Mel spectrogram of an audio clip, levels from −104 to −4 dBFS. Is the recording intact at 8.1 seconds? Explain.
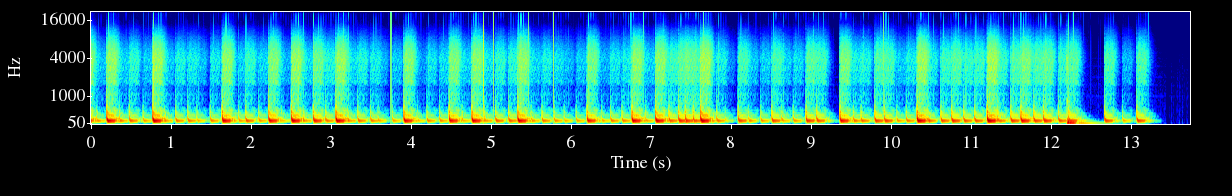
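No. At 8.1 seconds the music is overlaid with word clock ticks, which run from 0.10 s to 13.72 s. The receiving device runs on its own clock, not locked to the sender's. The two differ by roughly 700 parts per million. Each time they slip past each other, one sample is dropped or repeated. This gives a sharp tick about every 30 ms, a steady rattle of around 400 clicks across the clip.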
